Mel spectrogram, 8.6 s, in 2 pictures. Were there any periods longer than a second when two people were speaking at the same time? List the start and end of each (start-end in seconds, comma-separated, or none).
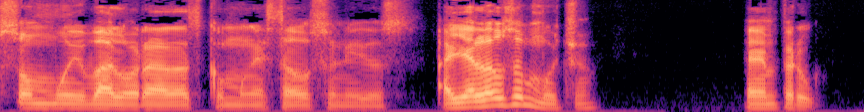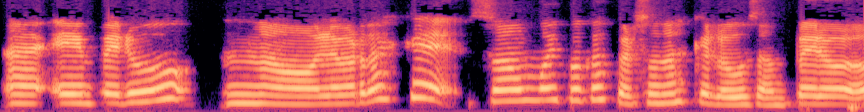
none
